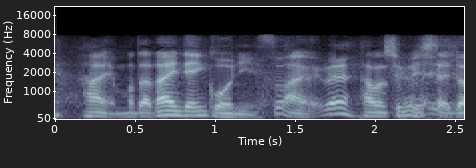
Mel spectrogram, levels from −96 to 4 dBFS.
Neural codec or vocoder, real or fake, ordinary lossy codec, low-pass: codec, 16 kHz, 0.8 kbps, ZipCodec; fake; none; none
